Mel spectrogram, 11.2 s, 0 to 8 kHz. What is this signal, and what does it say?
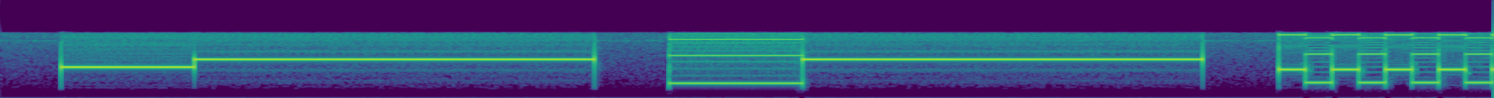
Two-tone page, heard as a one-second tone, then a three-second tone, about 950 then 1220 Hz, about 460 then 1220 Hz. It is heard from 0.5 to 9.0 s.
